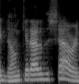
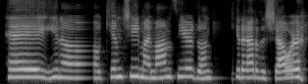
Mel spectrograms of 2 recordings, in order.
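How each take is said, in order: First: Said in the usual way. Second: High, loud call from the next room; yelling. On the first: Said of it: "But okay". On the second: Retold or imitated. Son yelling to Kim Chi that his mom is here, loud call. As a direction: shout it through the apartment. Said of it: "but he's, like, yelling".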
